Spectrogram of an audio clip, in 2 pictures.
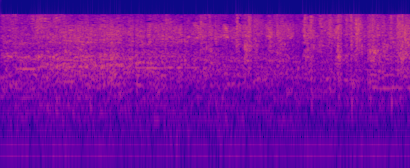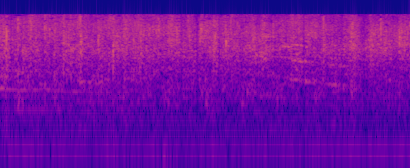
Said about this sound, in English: I have fooled them again. Listen to the phonies applauding here. And speaking of fooling them again, we're here at the Limelight down in Greenwich Village.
